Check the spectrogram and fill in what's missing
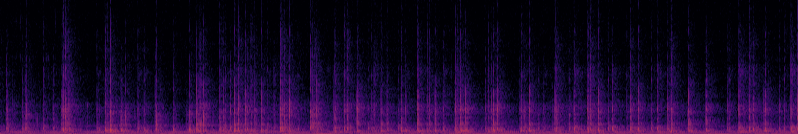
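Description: A black printed cardboard coffee capsule box stands upright and hollow, held at the sides while long fingernails tap its top edge and face. A fast, continuous run of light, dry clicking taps with short hollow thunks continues throughout, over a faint steady low hum.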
